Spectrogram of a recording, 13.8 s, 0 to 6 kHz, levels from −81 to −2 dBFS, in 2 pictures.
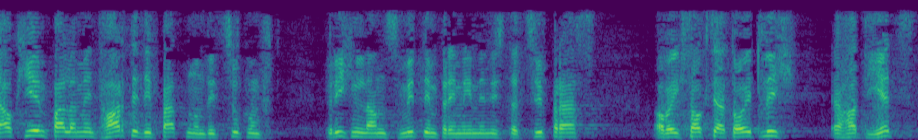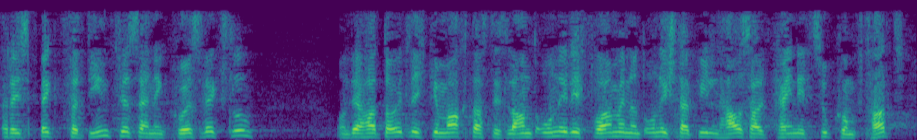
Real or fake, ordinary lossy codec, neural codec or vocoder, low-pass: real; AAC, 32 kbps; none; 5.4 kHz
